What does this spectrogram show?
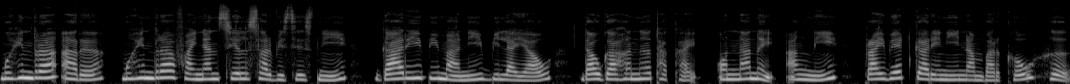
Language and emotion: Bodo, neutral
